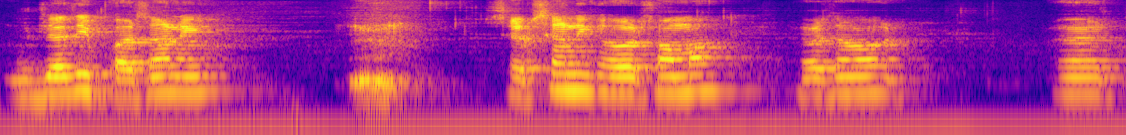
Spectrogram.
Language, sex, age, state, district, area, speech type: Gujarati, male, 60+, Gujarat, Valsad, rural, spontaneous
